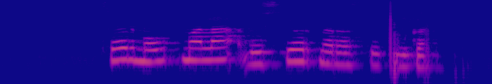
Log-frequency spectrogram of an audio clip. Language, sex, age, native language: Icelandic, female, 40-49, Icelandic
